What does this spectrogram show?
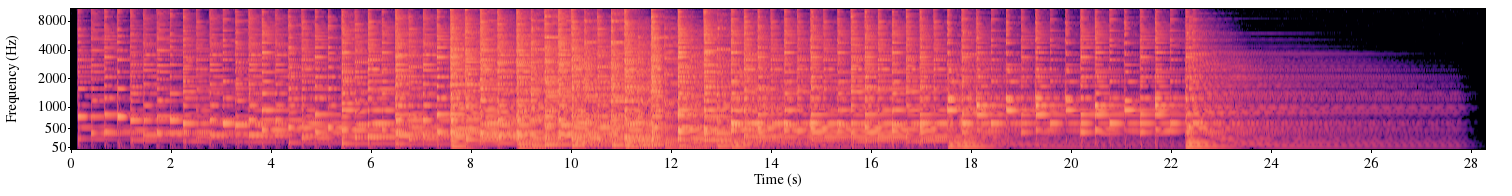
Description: YAMAHA TG300 GM-B Hnkt Tnk

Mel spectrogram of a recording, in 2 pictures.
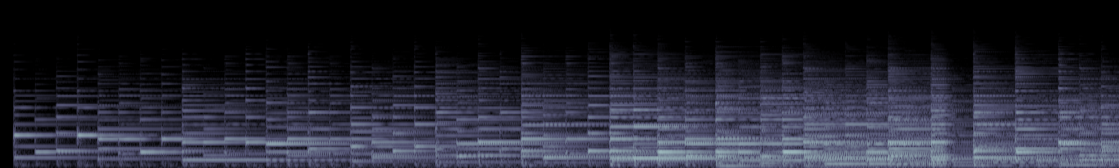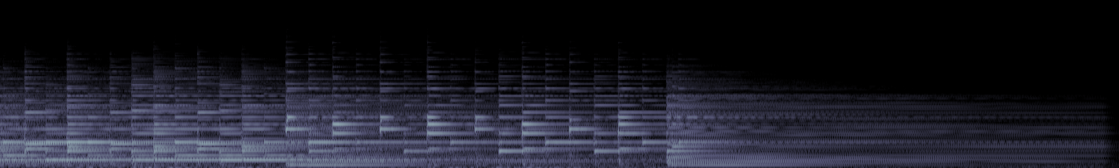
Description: Grand Pianos Bosendorfer Ostinato Bosendorfer; Synthogy; IvoryII

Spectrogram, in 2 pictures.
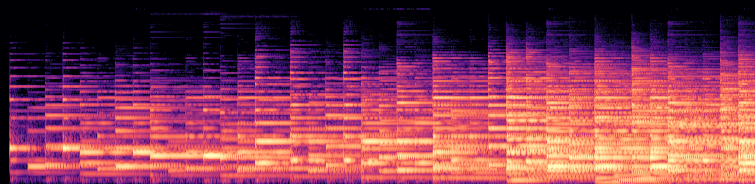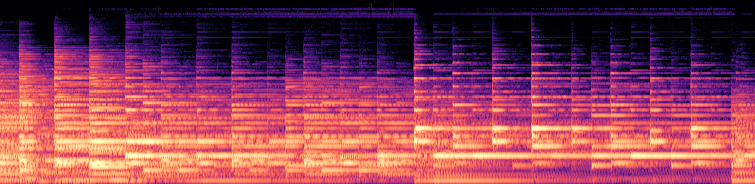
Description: Mini Grand Concert Hall Back Row; AIR Music Technology

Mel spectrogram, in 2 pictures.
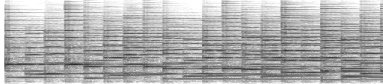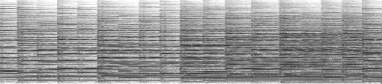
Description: Grand Rhapsody Piano, Chorus for the Verse; Waves

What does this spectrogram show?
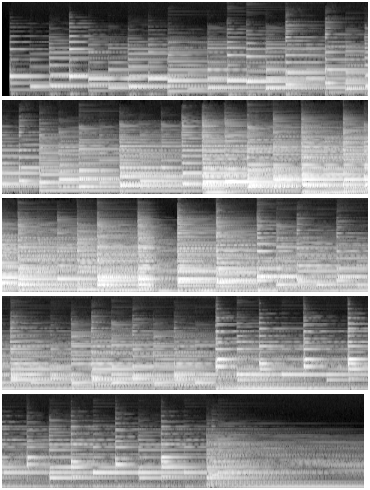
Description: Mini Grand Real Piano; AIR Music Technology

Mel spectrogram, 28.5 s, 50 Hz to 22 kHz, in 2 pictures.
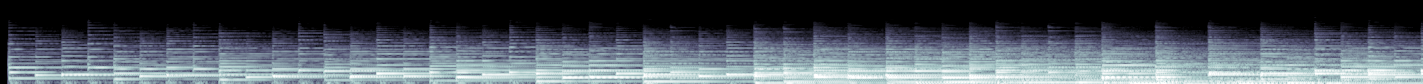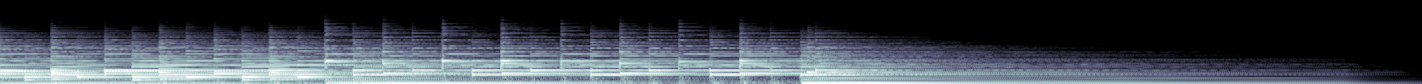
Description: Grand Piano; reFX; Nexus2

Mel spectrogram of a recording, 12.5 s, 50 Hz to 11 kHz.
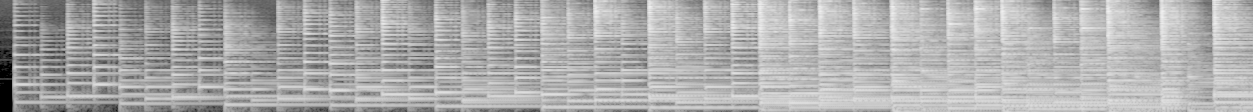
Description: KORG M3 XPanded M1 Piano w Delay

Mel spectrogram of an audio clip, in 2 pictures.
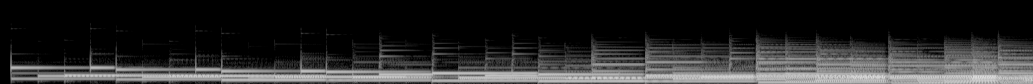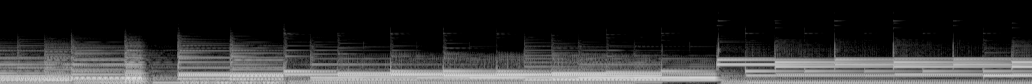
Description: stage electric piano; IK Multimedia; SampleTank3

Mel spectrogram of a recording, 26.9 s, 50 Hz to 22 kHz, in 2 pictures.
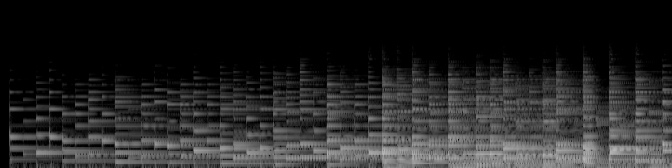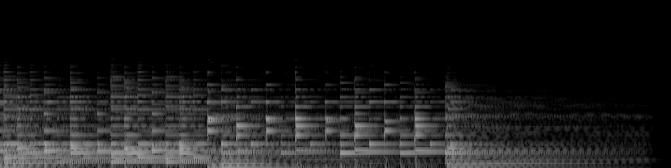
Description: Grand Piano; Steinberg; HALion 3; Grand Piano 2 XXL

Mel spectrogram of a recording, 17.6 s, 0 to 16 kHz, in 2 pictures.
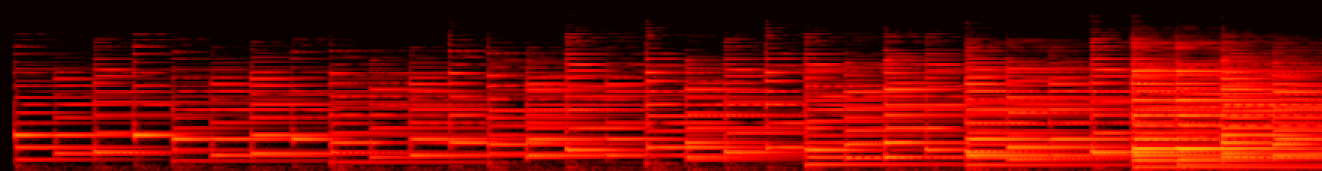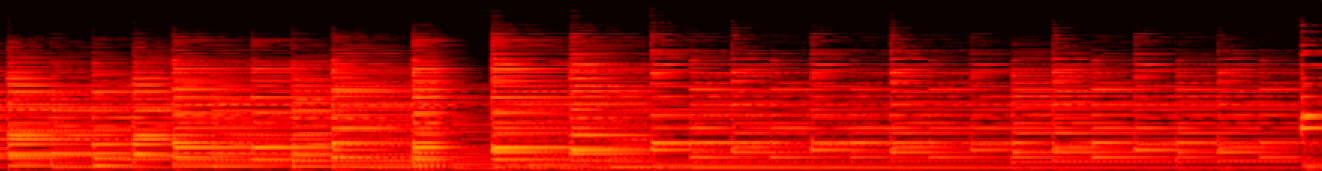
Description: Grand Piano; SoundFont2; Salamander Grand Piano v3

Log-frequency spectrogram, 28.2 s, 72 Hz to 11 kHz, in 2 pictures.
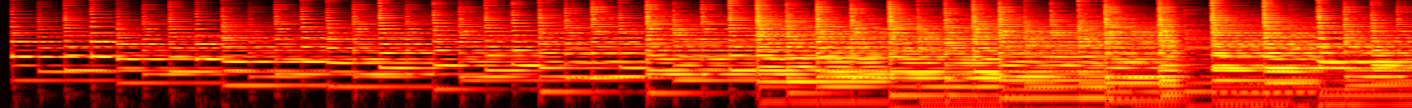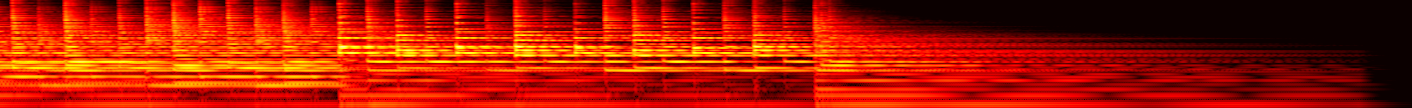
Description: Roland SC-88ST Pro Honky tonk

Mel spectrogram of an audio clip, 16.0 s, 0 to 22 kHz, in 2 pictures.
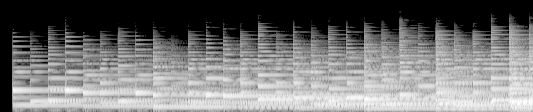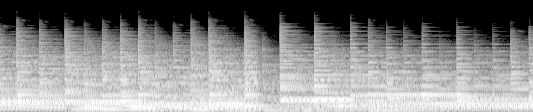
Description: KORG M3 XPanded CP-8080

